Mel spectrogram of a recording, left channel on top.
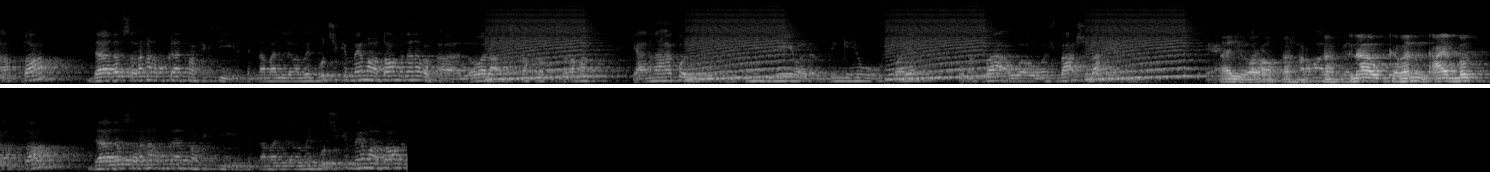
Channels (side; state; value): right; drops out; at 4.1 s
